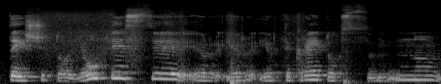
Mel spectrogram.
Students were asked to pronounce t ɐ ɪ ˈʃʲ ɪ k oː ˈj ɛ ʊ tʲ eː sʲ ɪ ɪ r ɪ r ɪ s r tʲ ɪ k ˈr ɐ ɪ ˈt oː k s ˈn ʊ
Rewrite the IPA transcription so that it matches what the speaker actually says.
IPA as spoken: t ɐ ɪ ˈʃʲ ɪ t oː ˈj ɛ ʊ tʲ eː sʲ ɪ ɪ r ɪ r ɪ r tʲ ɪ k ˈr ɐ ɪ ˈt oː k s ˈn ʊ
